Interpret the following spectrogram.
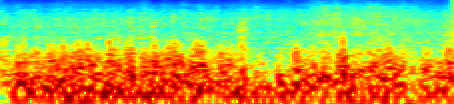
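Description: Wind buffeting the microphone in a steady low rumble, with a few faint small clicks over it.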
